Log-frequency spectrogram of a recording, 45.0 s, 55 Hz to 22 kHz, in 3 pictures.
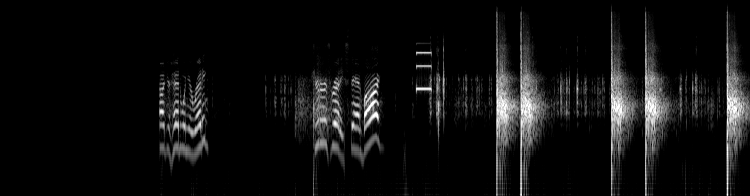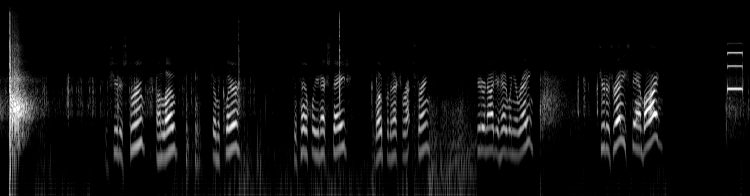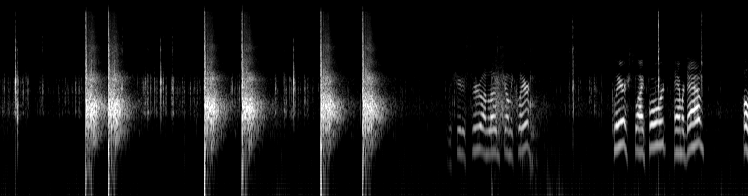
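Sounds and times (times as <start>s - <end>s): pistol shots echoing: 9.9s - 11.0s, 12.2s - 13.5s, 14.5s - 15.8s, 31.7s - 32.8s, 34.0s - 35.4s, 36.4s - 37.9s.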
